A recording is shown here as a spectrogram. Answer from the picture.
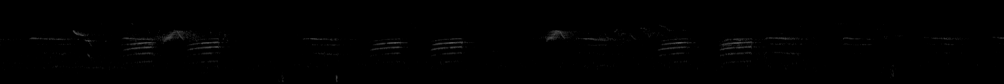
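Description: Faint woodland birdsong: short calls repeated in pairs and small runs throughout, with thinner, higher notes from another bird between them.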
